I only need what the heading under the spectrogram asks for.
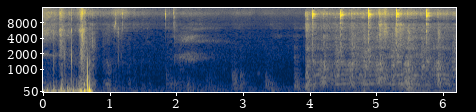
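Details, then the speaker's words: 1967 Chevelle wiper motor switched on: after a quiet spell it starts with a steady tick about every half second as the arm sweeps; wiper working normally. "honestly it sounds like the uh sounds like the Farm's turning I don't know all right well the wiper runs"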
